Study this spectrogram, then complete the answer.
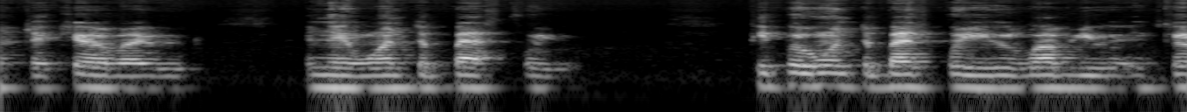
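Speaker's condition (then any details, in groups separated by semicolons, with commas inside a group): Cerebral palsy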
